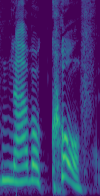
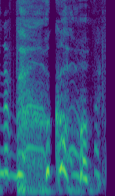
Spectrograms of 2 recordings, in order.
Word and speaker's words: Nabokov: Het is Nabokov. – Dit is Nabokov.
